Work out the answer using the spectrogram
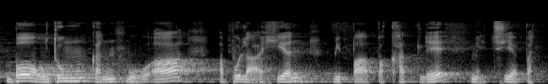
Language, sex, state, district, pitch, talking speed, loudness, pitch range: Mizo, male, Mizoram, Aizawl, 125 Hz, 140 wpm, -18 LUFS, 115-135 Hz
